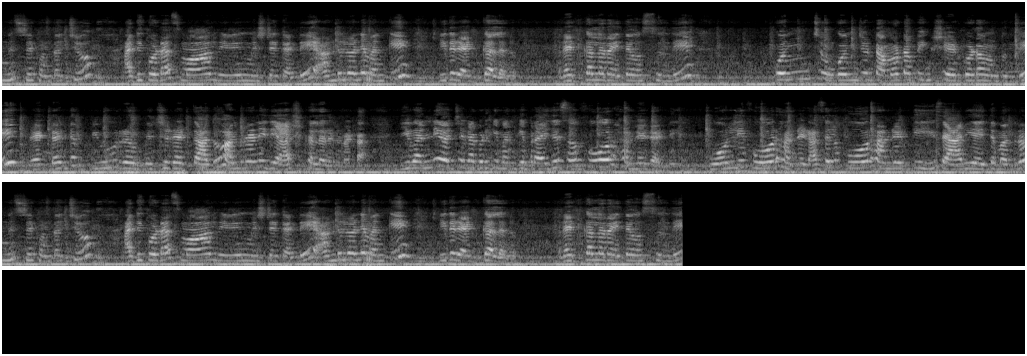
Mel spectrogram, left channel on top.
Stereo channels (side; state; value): right; drops out; at 6.8 s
